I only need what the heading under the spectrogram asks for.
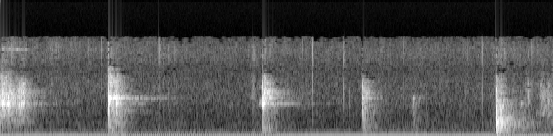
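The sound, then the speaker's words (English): A loose rock fragment dislodged from the edge of a circular pit knocks and clatters in five sharp, irregularly spaced hits, each with a brief ringing tail, the last a fuller splash-like impact in water, over a low steady hum. “There's a loose fragment of rock just inside the edge. If only I can dislodge it.”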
